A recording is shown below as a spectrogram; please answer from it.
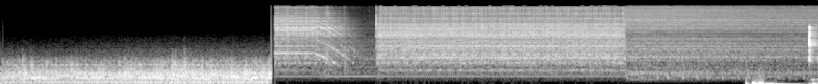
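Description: Milling machine spindle running steadily while power tapping a threaded hole in a metal block. About three seconds in the sound cuts abruptly to a thin, high hiss with a brief dropout, and it goes quieter near the end.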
